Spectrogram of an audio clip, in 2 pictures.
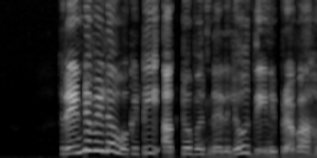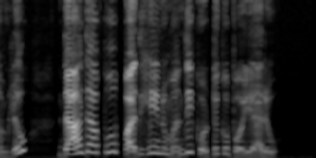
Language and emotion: Telugu, neutral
